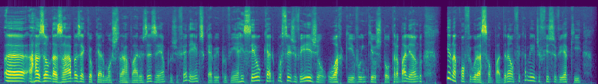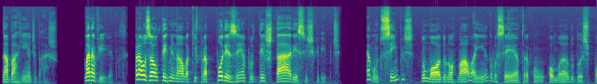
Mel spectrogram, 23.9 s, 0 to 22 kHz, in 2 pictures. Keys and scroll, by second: 21.9 typing.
